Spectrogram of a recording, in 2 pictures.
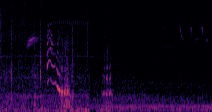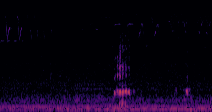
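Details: Four captive cheetah cubs, three months old, given meat treats such as frozen-thawed rabbits; a loud wavering chirp with stacked harmonics, a short thud, then a second quieter chirp several seconds later over steady low background hum.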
